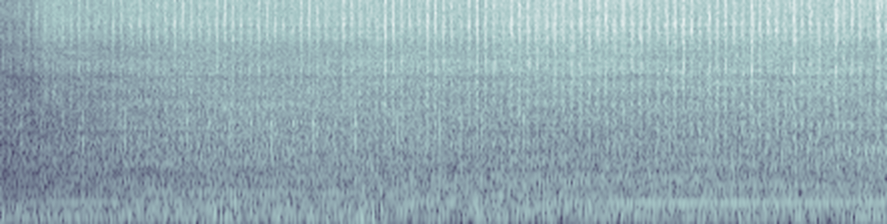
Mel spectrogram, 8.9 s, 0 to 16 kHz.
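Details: '04 Porsche Cayenne S 4.5L V8, a high-mileage car, with a used swapped engine: at idle a light, uneven knock of about two beats a second taps over the running engine. It is piston slap, later cured by a rebuilt Nikasil engine with JE pistons.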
